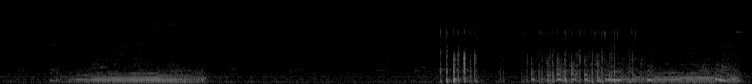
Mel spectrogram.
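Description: Droning, buzzy snores on breathing in, with a snorting rattle between, in a quiet room.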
